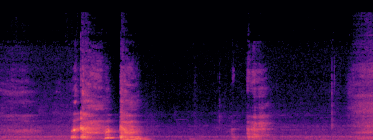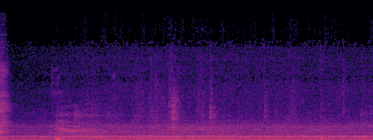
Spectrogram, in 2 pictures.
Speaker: I'm all stuffy. I got a horrible cold. I'm gonna try to make myself sneeze. Maybe it'll help.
